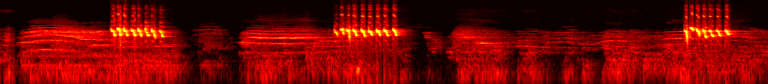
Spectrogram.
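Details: Yellow-vented bulbul song used to lure other bulbuls: warbling phrases that lead into fast bursts of loud chirping notes, three rounds about four seconds apart, with softer chatter between.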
